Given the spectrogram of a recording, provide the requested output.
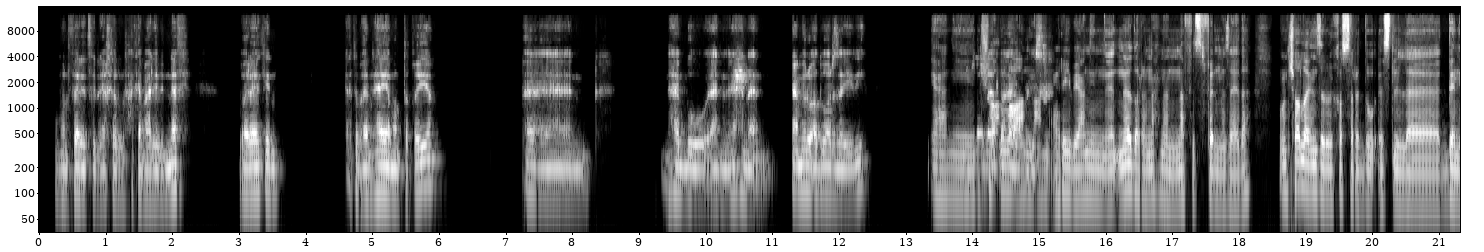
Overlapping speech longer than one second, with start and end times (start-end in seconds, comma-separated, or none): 13.8-15.3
